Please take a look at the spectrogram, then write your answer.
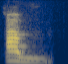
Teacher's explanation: nggak bisa suara lewat kedua bibir, itu ketahan namanya. Yang kita namakan dengan syiddah.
